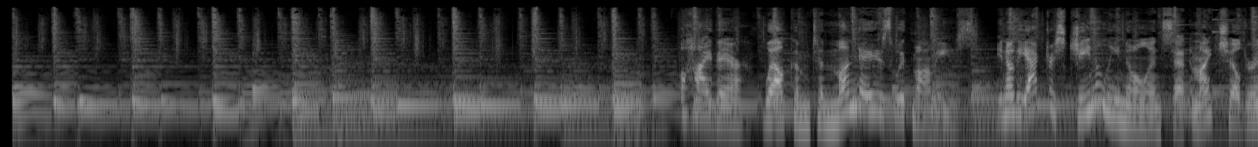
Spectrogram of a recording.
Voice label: english canadian podcasts

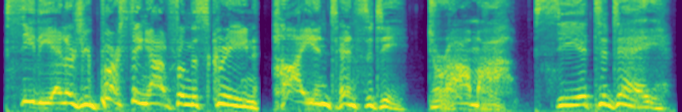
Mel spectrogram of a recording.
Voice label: english irish automotive

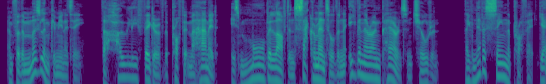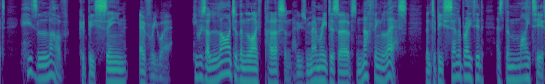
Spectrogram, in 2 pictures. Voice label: english british narration

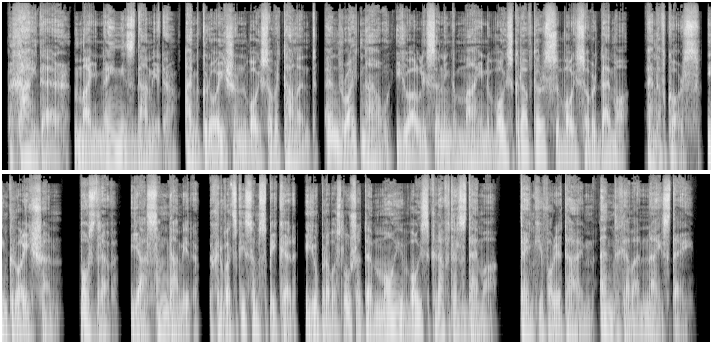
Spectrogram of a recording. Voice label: Croatian commercial

